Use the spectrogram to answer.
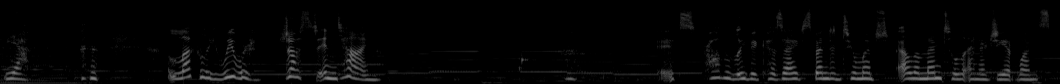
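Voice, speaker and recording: A woman playing a gentle, earnest and resolute young leader in an anime game, speaking in a measured way. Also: sits high, soft background music. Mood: weary. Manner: measured, earnest, soft pauses.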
